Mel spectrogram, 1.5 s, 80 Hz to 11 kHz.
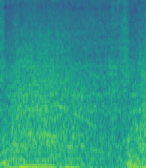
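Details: BMW E46 330Ci M54 revving after VANOS rebuild with only the piston rubber and Teflon seal rings changed: busy metallic rattle over the exhaust note, much louder than before the rebuild; source unknown.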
